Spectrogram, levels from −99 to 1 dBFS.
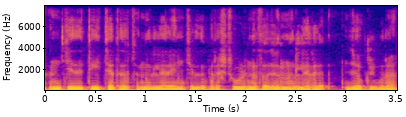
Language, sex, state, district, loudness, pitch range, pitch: Tulu, male, Karnataka, Dakshina Kannada, -14 LUFS, 110-120 Hz, 115 Hz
